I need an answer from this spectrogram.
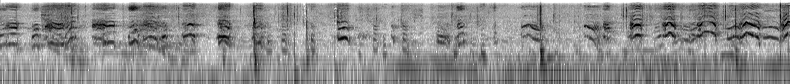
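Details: Dogue de Bordeaux puppies aged two and a half weeks, top-heavy and just finding their feet; a busy chorus of overlapping squeaky whines and yelps, many short bursts, plus a faint low hum.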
